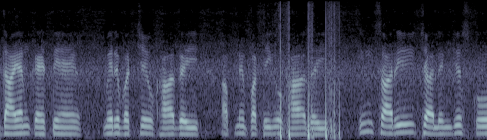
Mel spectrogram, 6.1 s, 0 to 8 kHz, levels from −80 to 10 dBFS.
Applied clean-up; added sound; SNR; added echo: none; none; none; none.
